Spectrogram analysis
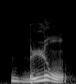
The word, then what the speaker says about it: blond: Blond. Final D not pronounced.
